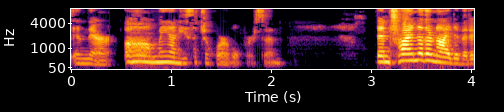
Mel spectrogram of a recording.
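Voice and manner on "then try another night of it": raised, louder villain's outburst; exclaiming. Acted. Villain to his locked-up victim, exclaiming. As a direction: throw it out higher and louder, lightly acted. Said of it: "exclaimed the Resurrection Man".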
